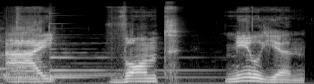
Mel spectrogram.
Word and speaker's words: IWONTMILLION: million I want million it is I want million with an O pronounce it in a European style I want million what's up everybody welcome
